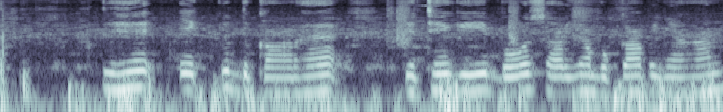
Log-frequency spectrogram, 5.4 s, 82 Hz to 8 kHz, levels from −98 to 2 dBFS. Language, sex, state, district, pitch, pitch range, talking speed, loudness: Punjabi, male, Punjab, Kapurthala, 185 Hz, 175-195 Hz, 120 wpm, -16 LUFS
